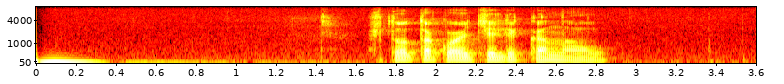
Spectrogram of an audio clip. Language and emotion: Russian, neutral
